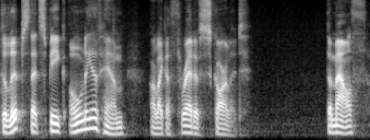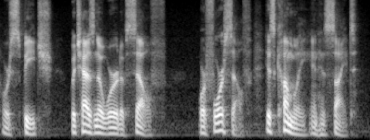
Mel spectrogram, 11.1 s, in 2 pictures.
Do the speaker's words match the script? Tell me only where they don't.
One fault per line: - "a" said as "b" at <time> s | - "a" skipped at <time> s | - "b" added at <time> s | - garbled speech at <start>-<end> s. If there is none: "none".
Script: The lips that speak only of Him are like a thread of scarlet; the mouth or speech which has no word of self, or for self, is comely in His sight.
none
